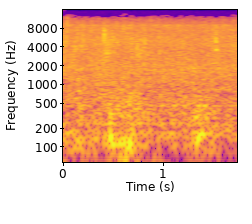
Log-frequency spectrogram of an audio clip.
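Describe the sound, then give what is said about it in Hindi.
Steady monsoon rain, heard from a balcony, pours down in a dense, continuous hiss with a soft low rumble beneath it, fairly loud, with no voices. “balcony में बैठा चाय लिए सोच ही रहा था तभी बारिश ने छोटे बच्चे की तरह गले लगा लिया मुझे लो शुरू हो गया इसका इमोशनल ब्लैकमेल”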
